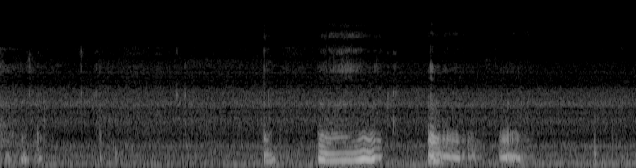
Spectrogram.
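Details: Luna, a pug, asleep indoors and snoring: a few low, buzzy, rasping snores, the longest about three-quarters of a second, then two shorter ones roughly a second apart, over a quiet room hiss.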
